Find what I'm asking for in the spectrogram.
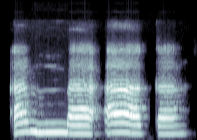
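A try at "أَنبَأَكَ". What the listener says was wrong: Hanya pendek. Yang panjang gunanya. Amba'aka.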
